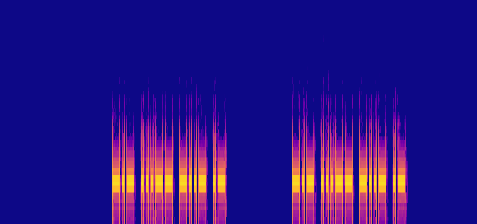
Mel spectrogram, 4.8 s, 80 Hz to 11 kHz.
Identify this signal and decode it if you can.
Morse code, heard as a keyed tone, about 50 wpm, 700 Hz. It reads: K3XA K3XA
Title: Call Signs Repeated 3x - 50wpm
